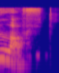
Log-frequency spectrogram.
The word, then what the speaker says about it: laugh: L kayak F pakai F. Laughed. Terus ini kan ada id-nya jadi laughed. Laugh. Laugh. Masih ingat cara baca yang ini? Yang perempuannya? Laugh. Laugh. Laugh. Laugh. Laugh. GH-nya tuh Laugh. jadi F gitu.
